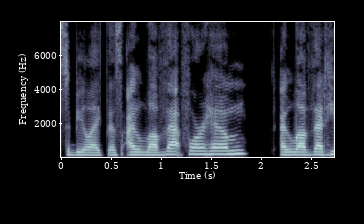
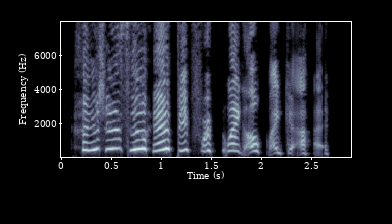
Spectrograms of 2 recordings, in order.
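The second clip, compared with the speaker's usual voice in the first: put-on very high, tearful sobbing voice. Retelling a TV scene where a character breaks down: imitating Pete crying. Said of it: "he's crying and he's telling Sugar".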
